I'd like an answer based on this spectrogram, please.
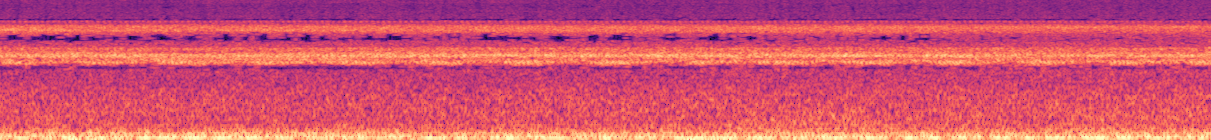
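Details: Crickets chirping in grasslands near Angkor Wat, Cambodia, at sunset: a dense, steady high-pitched trill with several continuous bands, unbroken throughout, over a low rumbling background.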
